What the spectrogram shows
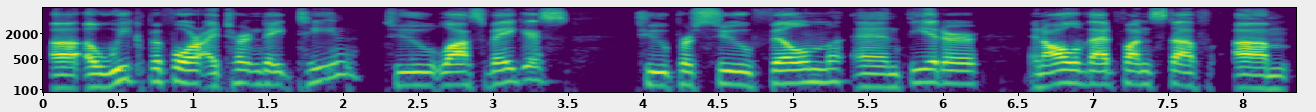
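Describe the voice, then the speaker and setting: Relaxed rambling man from Hawaii. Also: medium pitch, no room sound. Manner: relaxed and rambling, with frequent fillers and restarts. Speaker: voice actor guest. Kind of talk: casual webinar talk.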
